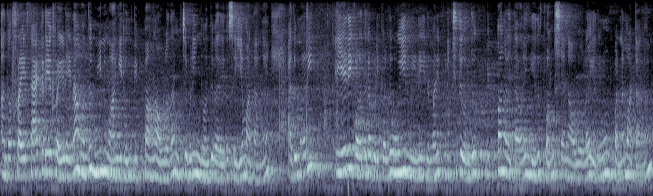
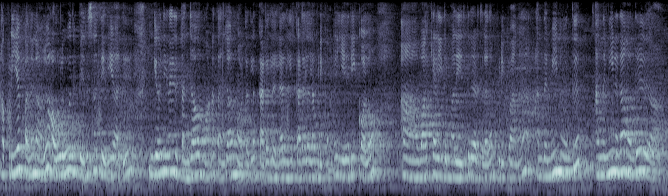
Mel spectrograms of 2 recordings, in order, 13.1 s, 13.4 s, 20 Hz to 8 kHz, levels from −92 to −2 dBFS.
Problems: continuous background conversations, echo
